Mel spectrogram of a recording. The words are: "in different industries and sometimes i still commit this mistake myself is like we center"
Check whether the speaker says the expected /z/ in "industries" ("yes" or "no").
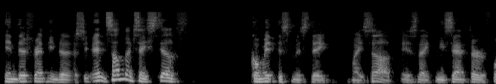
no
